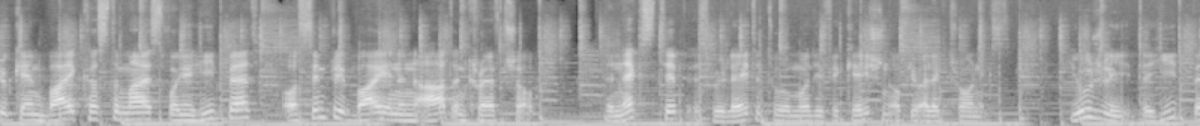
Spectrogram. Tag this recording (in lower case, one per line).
music
speech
